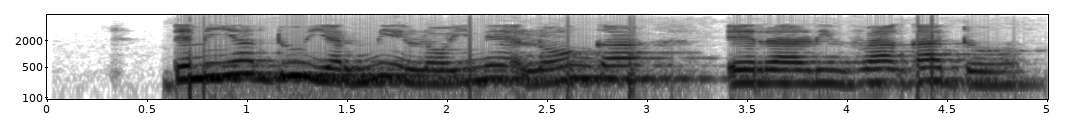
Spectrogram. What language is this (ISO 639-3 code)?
epo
